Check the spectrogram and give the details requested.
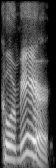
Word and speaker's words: Cormier: Tonight, we have Cormier. Did I pronounce it right?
